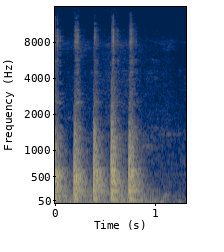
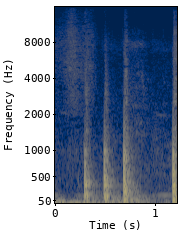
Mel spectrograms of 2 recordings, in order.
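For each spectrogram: First: Five quick knocks on a bare steel car door, each a boomy, hollow thud that dies away fast. Second: Four short, dull knocks with no ring: a car door panel with deadening mat sounds solid.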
